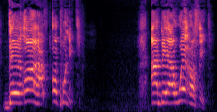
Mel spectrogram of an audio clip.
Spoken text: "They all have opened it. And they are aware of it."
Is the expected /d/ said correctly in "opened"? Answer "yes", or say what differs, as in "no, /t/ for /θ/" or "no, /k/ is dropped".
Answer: no, /d/ is dropped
